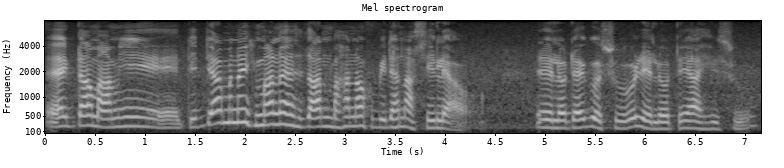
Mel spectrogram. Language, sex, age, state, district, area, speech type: Assamese, female, 60+, Assam, Golaghat, urban, spontaneous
